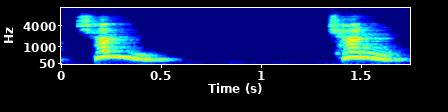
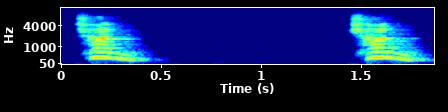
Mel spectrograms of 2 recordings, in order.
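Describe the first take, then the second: Both takes have the same delivery.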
